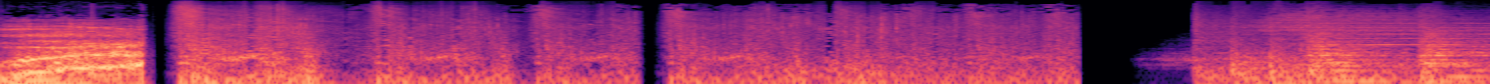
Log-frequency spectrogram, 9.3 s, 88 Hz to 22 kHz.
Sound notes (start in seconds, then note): 1.2 massive Explosions; 7.4 adventurous Music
